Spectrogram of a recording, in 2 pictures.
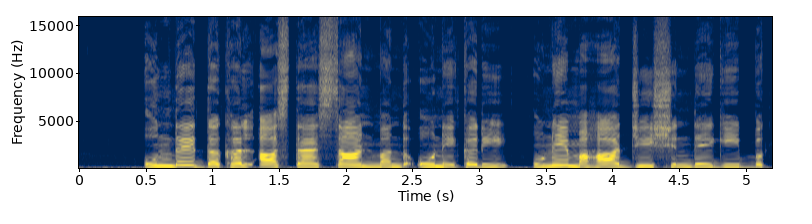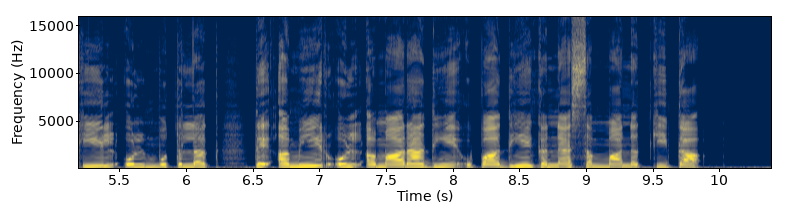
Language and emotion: Dogri, neutral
